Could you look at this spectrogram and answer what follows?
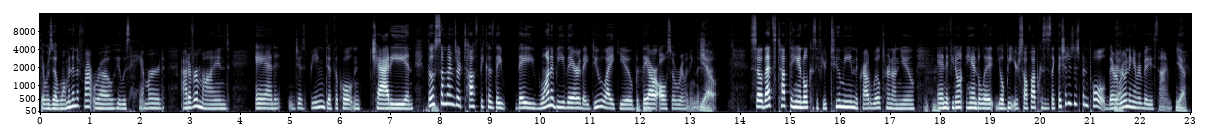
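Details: Adult woman; Normal speech.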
